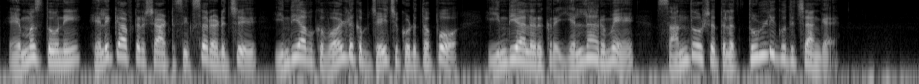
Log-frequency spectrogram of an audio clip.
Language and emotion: Tamil, happy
